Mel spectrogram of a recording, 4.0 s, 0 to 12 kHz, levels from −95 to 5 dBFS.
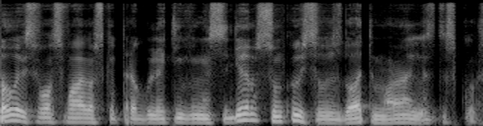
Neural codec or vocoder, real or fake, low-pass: codec, 32 kHz, 1.9 kbps, SNAC; fake; 10.8 kHz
